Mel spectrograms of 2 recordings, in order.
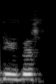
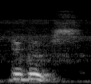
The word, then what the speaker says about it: Dubus: spelling in America, and they do pronounce it Dubus, but you said you pronounce it Dubus, Dubus? as the original Dubus, as the original French. Yep. Very well, Dubus.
